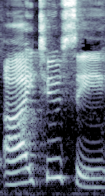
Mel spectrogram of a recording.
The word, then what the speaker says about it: I2C: I2C, inter-integrated circuit, pronounced I2C, is a multi-master, multi-slave, packet-switched, single-ended serial computer bus invented by Philips Semiconductor, now NXP.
